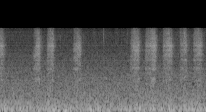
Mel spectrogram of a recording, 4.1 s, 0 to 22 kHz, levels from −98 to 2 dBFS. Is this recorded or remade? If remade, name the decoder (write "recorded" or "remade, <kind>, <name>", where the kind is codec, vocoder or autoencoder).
remade, vocoder, WaveNeXt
